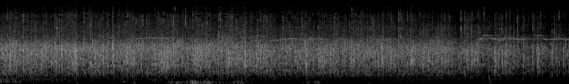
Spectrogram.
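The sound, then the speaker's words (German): Steady audience applause fills the whole stretch, a dense crackle of many hands clapping at an even level, with no voices rising above it and a slight thinning toward the end. “Lieben Applaus für dich.”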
